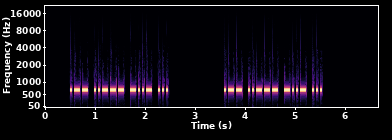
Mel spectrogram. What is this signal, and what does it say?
Morse code, heard as a keyed tone, about 30 wpm, 700 Hz. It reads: W2XS W2XS
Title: Call Signs Repeated 3x - 30wpm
